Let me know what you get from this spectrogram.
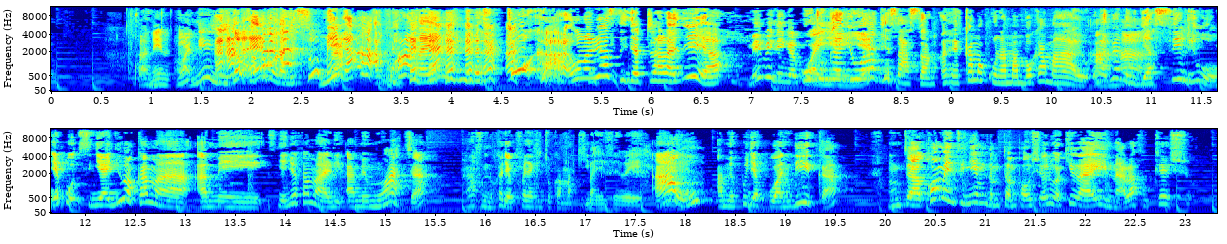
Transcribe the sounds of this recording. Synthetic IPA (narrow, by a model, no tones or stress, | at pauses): kwankaninɡaɛnaisumiiaʔaapanajaninimɛsuka̰unaʄuwasiʄataɾaʄia | miminiŋɡɛkuwaŋɡɛʄuaʄɛsasaɛkamakunamambɔkamahajɔʔunaʄuwaniuʄasilihuɔʄapɔsiʄaʄuakamaa̰mɛsiʄaʄuakamaːliʔamɛmwat͡ʃa | alafundɔkaʄaku̥faɲakitukamakiaɛvɛwɛ̰auamɛkuʄakuandika | m̩takɔmɛntiɲɛɛm̩tam̩tam̩pauʃauɾiwakilaːinaːlafukɛʃɔ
